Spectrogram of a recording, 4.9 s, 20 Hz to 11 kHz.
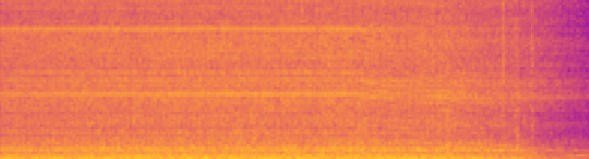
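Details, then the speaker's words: GAZ Gazelle heater blower motor run through speeds 1, 2 and 3: loud steady whirring roar with low drone winding down at end; worn bushings suspected, motor to be removed, cleaned and lubricated. "это громко низкая может быть у газели так оно и есть но мы все равно мы сейчас разберем и это смажем посмотрим втулочки там или че там стоит у нас скорее всего втулки"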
